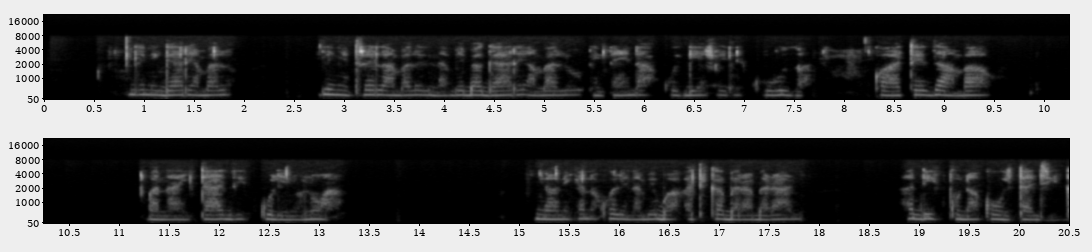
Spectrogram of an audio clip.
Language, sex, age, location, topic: Swahili, female, 18-24, Nakuru, finance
